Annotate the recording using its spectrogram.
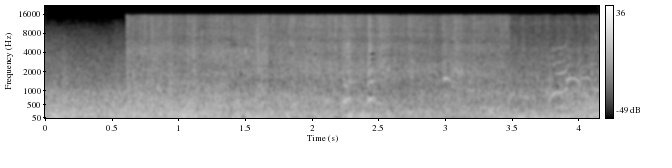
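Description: Steady rush of falling water with a low rumble, a dense noise without pitch; its character changes abruptly about half a second in.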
